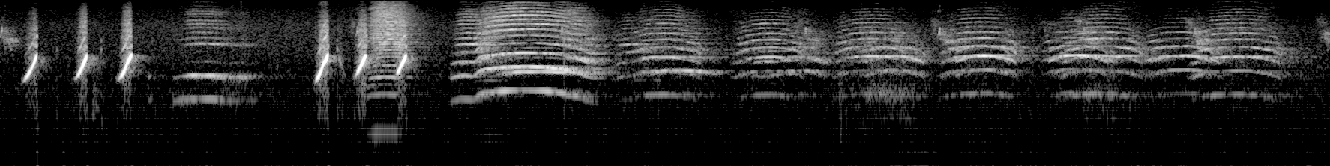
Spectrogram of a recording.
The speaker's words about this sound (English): Oh wow, we got all the peacocks, uh, peacocks making a noise now.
